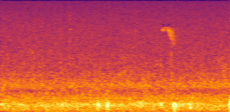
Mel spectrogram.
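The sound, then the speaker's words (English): A wild evening grosbeak gives one short, downslurred call, high and clear above a steady low rumble with a few soft thumps; no one speaks. “It's a wild bird.”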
